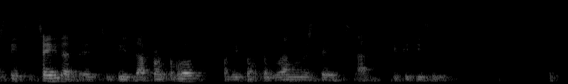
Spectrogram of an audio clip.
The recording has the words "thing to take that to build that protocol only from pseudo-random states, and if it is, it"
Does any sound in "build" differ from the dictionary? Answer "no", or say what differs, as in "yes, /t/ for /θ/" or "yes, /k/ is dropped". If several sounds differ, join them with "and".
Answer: no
